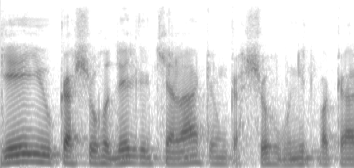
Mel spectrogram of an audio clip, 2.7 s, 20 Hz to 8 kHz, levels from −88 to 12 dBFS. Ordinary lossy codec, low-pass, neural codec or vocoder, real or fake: none; 7.2 kHz; none; real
